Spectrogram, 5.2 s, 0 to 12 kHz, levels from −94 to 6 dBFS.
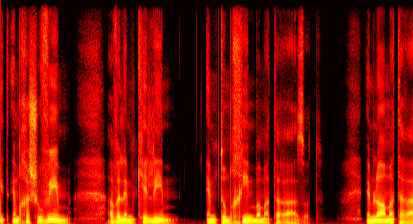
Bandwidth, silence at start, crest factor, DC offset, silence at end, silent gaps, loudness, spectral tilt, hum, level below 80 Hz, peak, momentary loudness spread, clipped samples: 12 kHz; 0 s; 18 dB; under 0.1%; 0 s; none; -20 LUFS; -6.5 dB/octave; none; -40 dBFS; -4 dBFS; 18 LU; under 0.1%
